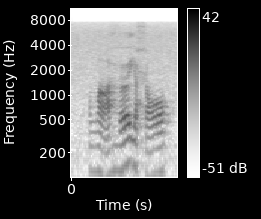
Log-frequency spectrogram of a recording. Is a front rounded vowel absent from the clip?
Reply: no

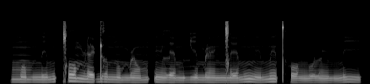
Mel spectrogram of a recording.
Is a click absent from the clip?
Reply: no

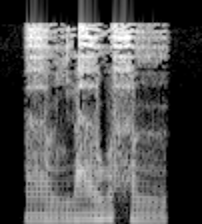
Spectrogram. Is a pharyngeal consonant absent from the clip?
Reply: no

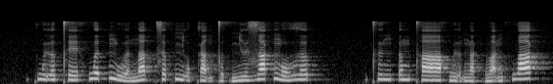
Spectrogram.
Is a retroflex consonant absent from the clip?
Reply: yes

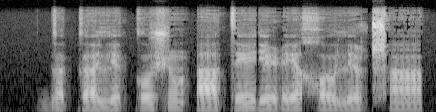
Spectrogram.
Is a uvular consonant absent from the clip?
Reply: no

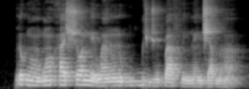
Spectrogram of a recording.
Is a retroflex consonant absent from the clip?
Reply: yes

